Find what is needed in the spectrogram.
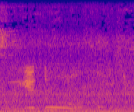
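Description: Steady low road rumble inside a car's cabin at highway speed, tyres and engine running under a woman's brief speech.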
